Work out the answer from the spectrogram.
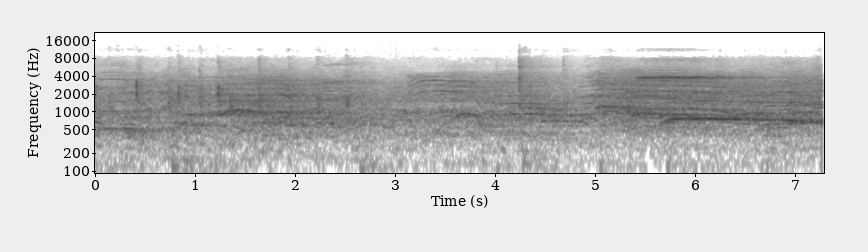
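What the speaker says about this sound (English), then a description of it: "You can hear the Saints crowd in full voice right now." Saints home crowd cheering at a college volleyball tournament match in an indoor gym, a steady roar of voices that swells louder toward the end, with a commentator talking over it.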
